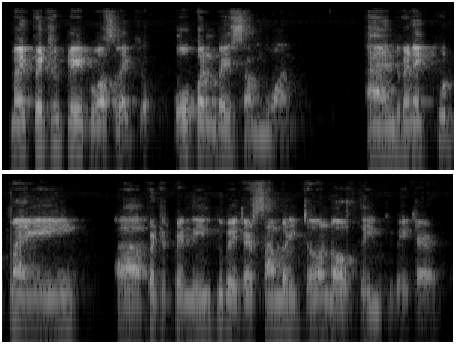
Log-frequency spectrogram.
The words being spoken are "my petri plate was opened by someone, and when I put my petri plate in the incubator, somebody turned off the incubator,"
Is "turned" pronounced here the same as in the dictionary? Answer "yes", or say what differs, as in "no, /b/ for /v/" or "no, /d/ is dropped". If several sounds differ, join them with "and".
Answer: yes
